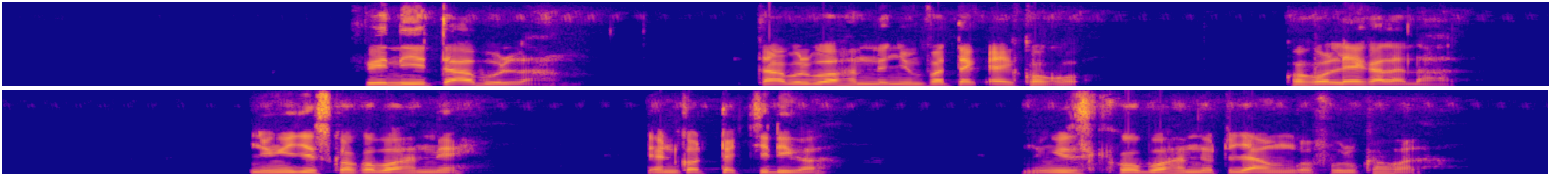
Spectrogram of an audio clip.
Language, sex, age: Wolof, male, 25-35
